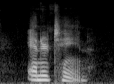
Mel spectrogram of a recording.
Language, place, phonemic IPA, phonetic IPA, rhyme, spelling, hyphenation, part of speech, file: English, California, /ˌɛntɚˈteɪn/, [ˌɛ̃ɾ̃ɚˈtʰeɪn], -eɪn, entertain, en‧ter‧tain, verb / noun, En-us-entertain.ogg
- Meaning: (verb) 1. To amuse (someone); to engage the attention of agreeably 2. To have someone over at one's home, or some other venue, for a party or visit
